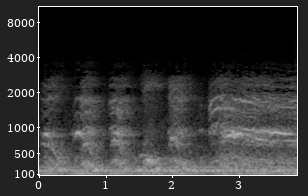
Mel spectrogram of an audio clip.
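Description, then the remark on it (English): The gallery crowd watching an operation breaks into loud, sustained cheering as it ends, many voices shouting and yelling together in overlapping bursts, with a higher, drawn-out cry rising near the end. “The gallery broke out in cheer.”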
